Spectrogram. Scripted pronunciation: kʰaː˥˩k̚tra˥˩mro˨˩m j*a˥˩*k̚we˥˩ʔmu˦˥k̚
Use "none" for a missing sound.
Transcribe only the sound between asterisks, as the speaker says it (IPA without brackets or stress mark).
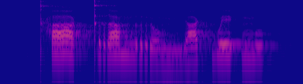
a˦˥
